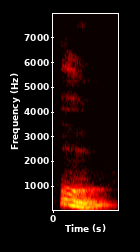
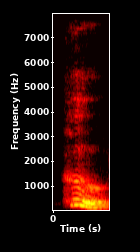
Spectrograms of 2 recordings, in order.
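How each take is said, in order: First: The initial H sound is dropped. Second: The initial H sound is pronounced. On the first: "take away the H there and say ooh" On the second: "who is the right pronunciation, is a standard pronunciation"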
